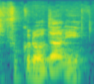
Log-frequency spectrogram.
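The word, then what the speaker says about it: Fukurodani: It's Fukuro Dani.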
